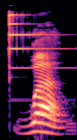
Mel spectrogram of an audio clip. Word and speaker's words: well: They say it like gel, but it's not the g sound. It's the w sound. W. W. W. And at the end, it's the oo sound.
